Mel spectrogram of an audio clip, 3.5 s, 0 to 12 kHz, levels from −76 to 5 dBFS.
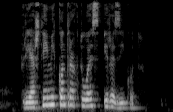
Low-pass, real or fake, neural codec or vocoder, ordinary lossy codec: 10.8 kHz; real; none; Opus, 64 kbps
